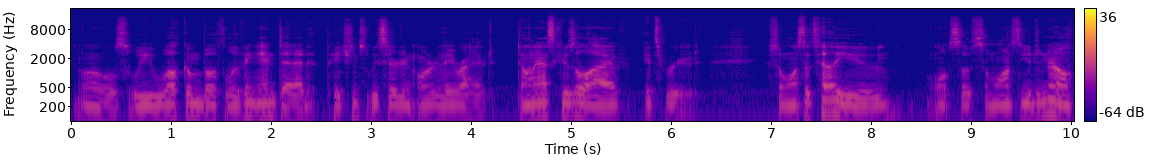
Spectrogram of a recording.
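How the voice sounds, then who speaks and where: A man doing casual live let's play commentary, chatting informally and reading game text aloud as he reacts. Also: fairly low pitch. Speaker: game streamer.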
